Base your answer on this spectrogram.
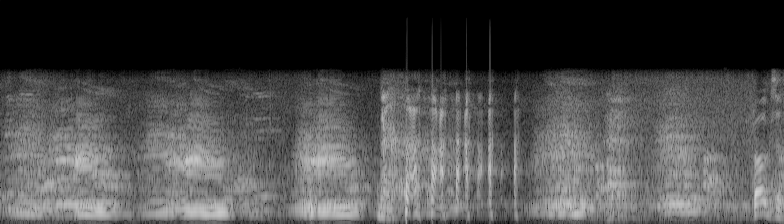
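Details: Bullfrogs at Jurong Frog Farm in Singapore, many calling together: deep, lowing, moo-like groans in long swelling bouts about a second long, repeated, with a burst of clicks and knocks between bouts.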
